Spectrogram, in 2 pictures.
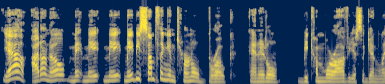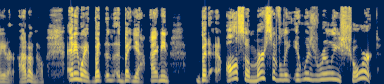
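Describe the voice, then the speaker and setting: A man co-hosting a casual podcast chat, speaking with a scratchy throat and stuffy head, rambling and halting. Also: high voice, expressive, no echo, clean studio sound. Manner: rambling, halting, self-deprecating. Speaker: podcast co-host.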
